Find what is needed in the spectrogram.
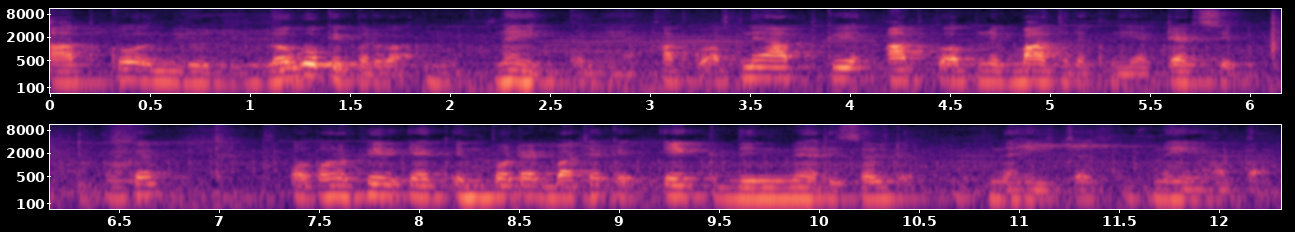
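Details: Man who stammers, speaking Hindi while practising the slow speech technique; stuttering.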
